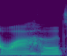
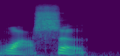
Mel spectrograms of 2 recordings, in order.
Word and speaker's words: 瓦合: 不过呢，那时候闹了一个小笑话，就是在这边跟大家道个歉，就是那个时候我在介绍《瓦合》这一张专辑的时候，不知道为什么我一直就是看错那个字，然后我把“ 瓦合” 这两个字把它念成“ 瓦舍”，然后而且一直都没有发现，是在我回家的时候看网络上的论坛啊，有人在讨论说有没有人跟他一样把“ 瓦合” 这两个字一直以为是“ 瓦舍” 呢？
